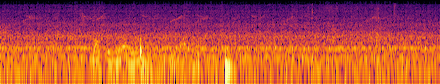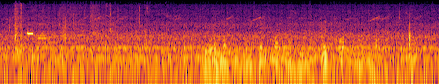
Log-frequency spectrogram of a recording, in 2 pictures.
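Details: Honey bees humming in a steady, low continuous drone with faint layered bands that hold through the whole stretch, broken by a few soft clicks and knocks.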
